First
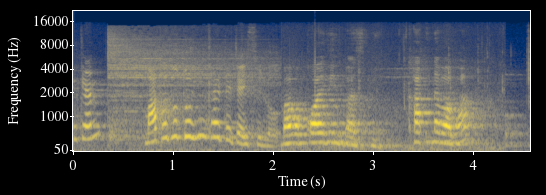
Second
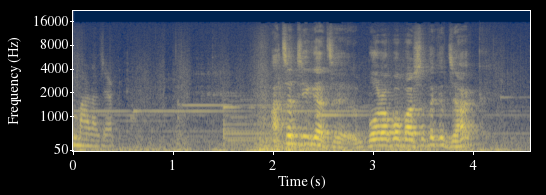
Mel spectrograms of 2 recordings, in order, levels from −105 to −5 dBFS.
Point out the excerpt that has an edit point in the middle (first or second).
first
